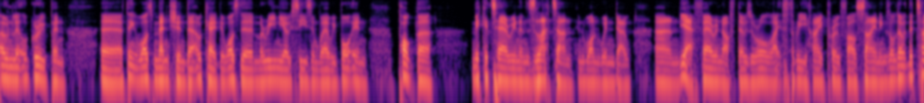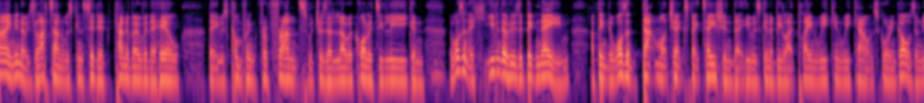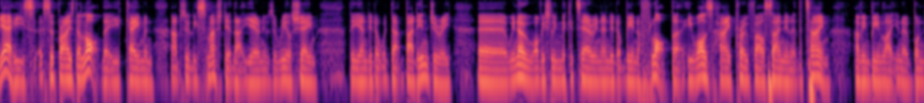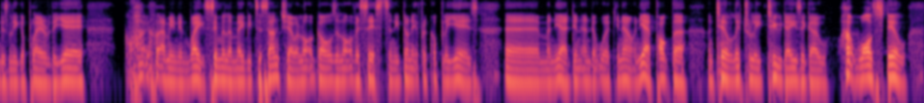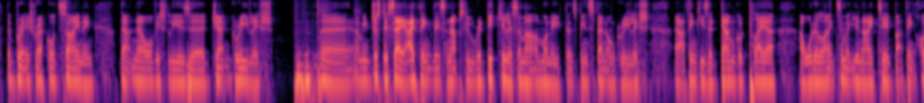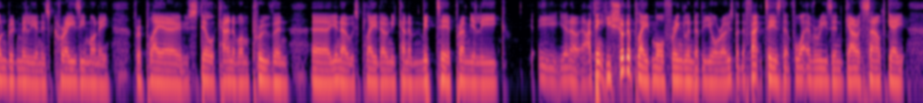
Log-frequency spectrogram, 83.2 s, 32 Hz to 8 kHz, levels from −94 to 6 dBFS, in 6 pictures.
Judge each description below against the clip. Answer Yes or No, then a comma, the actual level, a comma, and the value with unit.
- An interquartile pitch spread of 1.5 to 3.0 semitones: Yes, narrow, 2.4 semitones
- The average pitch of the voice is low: Yes, low, 105 Hz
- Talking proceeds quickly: Yes, fast, 215 wpm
